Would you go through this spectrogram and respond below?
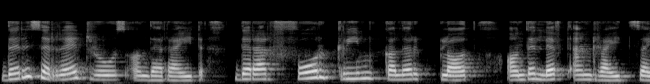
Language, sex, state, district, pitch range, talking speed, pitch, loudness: English, female, Telangana, Hyderabad, 205-255 Hz, 185 wpm, 225 Hz, -16 LUFS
